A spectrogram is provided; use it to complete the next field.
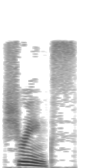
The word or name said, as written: shrinks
